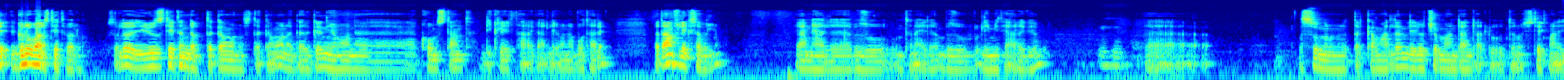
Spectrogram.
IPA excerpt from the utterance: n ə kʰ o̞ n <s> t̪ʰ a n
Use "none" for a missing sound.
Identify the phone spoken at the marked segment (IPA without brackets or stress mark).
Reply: s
